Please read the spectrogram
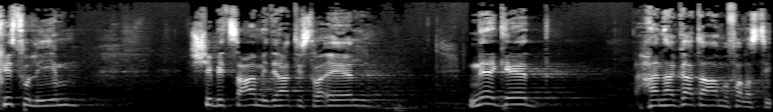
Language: Hebrew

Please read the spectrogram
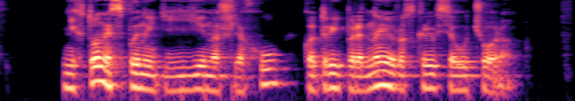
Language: Ukrainian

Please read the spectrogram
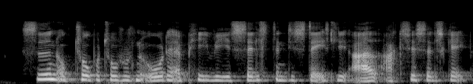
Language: Danish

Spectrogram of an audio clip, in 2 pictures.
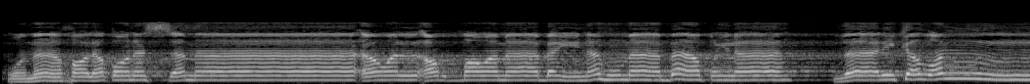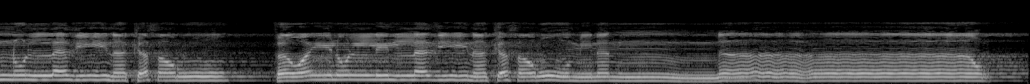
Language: Arabic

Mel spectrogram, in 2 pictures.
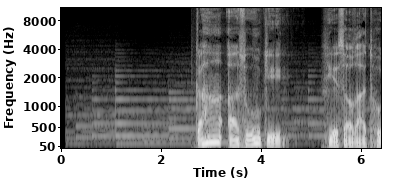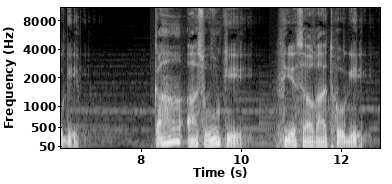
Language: Urdu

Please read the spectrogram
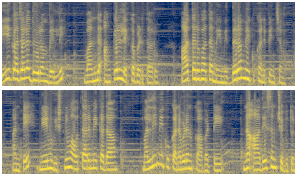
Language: Telugu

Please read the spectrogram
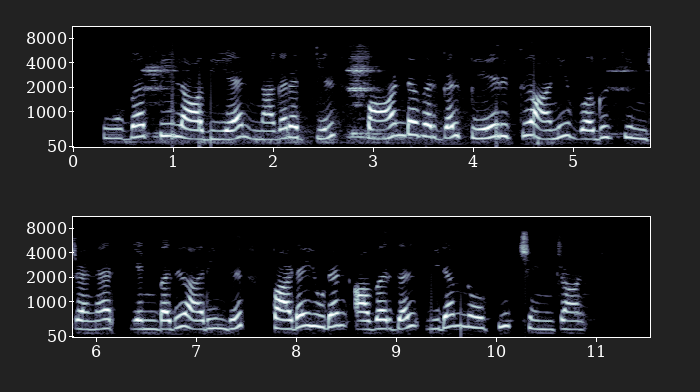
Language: Tamil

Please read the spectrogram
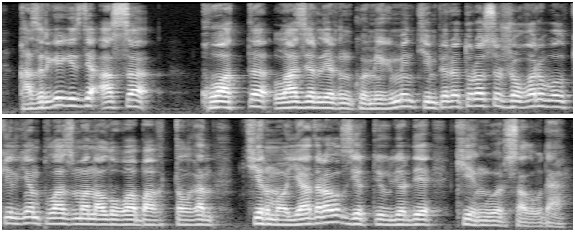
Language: Kazakh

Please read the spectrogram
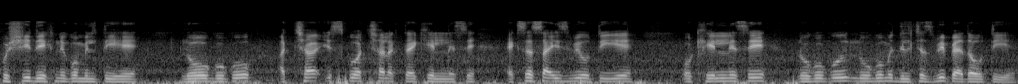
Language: Urdu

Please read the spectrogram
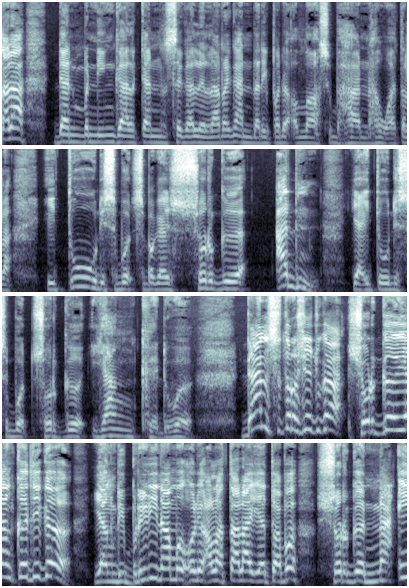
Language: Malay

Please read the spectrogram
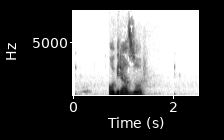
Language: Turkish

